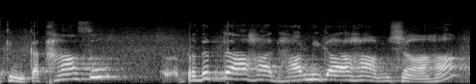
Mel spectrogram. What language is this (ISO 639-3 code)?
san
